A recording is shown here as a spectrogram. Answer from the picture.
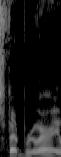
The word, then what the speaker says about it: February: Yeah, I also kind of feel like you just wanted to show off that you can pronounce February with the R in there.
